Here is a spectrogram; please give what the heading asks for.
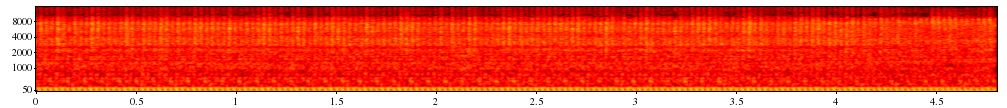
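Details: Kenworth C500 diesel after cleaning metal shavings from the housing following a turbo ingestion; steady idle with deep regular beat about two and a half pulses per second, no knocks or rattles, sounds normal.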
